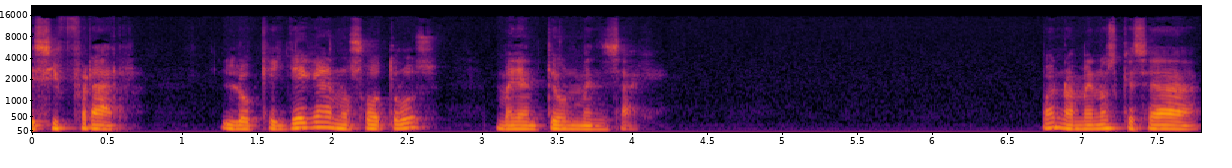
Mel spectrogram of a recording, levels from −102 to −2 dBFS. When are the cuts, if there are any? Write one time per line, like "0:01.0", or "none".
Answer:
0:06.6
